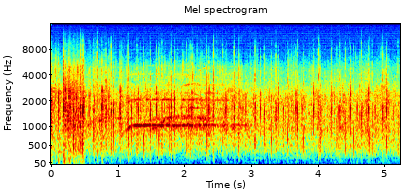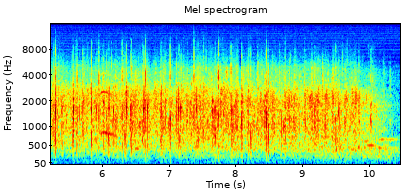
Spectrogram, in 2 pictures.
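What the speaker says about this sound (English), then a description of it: "I think Coach Evans deserves a round of applause too." Audience applause at a football team post-season gathering, sustained crowd clapping with crisp individual claps over a dense bed, a few voices in the mix, fading toward the end.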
